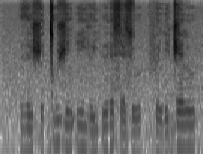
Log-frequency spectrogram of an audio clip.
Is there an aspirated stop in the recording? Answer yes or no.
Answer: no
